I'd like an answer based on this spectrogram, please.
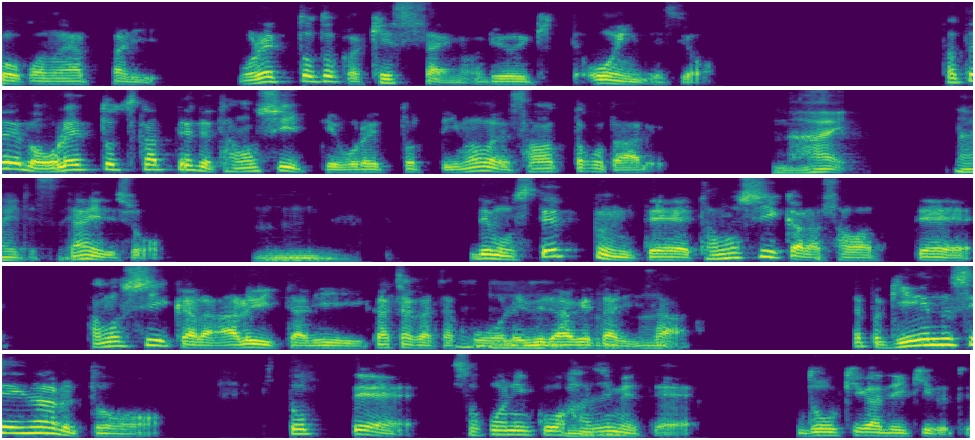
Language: Japanese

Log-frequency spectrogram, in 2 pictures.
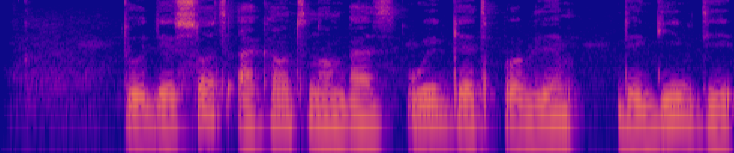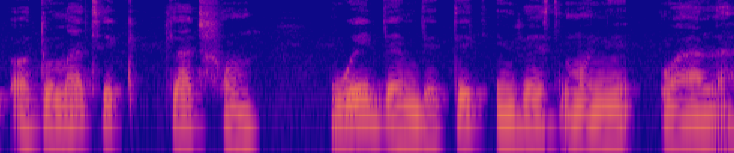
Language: Nigerian Pidgin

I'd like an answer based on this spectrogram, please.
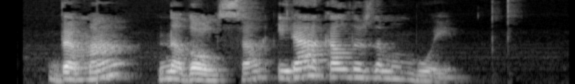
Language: Catalan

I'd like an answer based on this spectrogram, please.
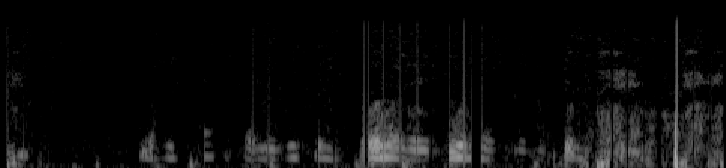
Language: Swahili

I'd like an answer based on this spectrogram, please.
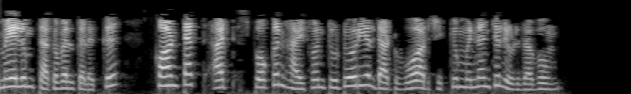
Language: Tamil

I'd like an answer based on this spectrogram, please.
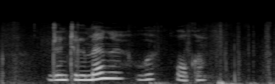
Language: Russian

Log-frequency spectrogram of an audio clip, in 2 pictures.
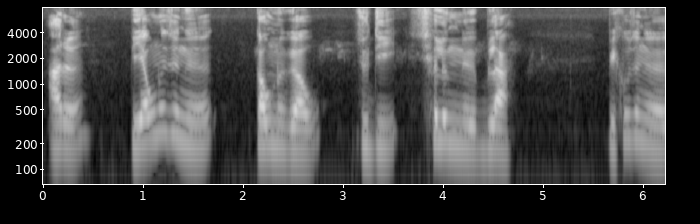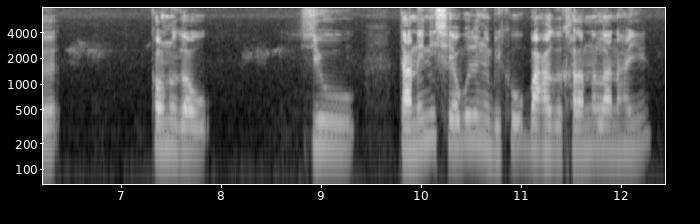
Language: Bodo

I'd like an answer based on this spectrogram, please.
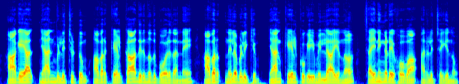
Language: Malayalam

